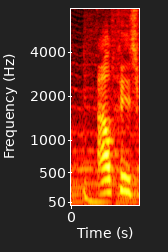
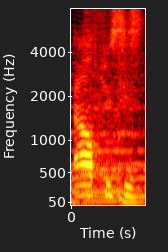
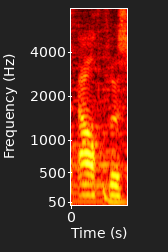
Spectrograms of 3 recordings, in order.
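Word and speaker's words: Alphys: Alfie's name is pronounced, Toby Fox reveals that it's pronounced Alfie. I might have pronounced her name as Alfus before, but that's because that's how I've used it for a long time. And only recently has it been revealed to me that canonically it is pronounced as Alfie.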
